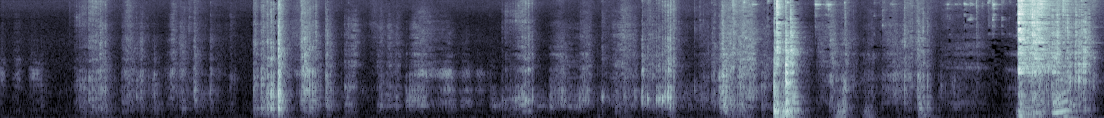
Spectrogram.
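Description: Scissors snipping small wedges off the flaps of a sheet of thick double-sided patterned paper, with the paper rustling as it is handled. A sharp knock comes about two-thirds of the way in, and a short burst of paper rustle near the end as the sheet is lifted.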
